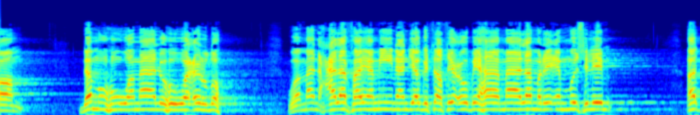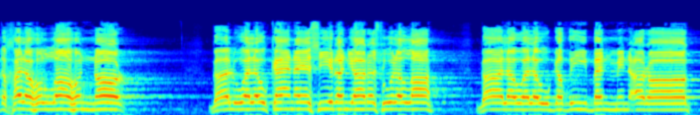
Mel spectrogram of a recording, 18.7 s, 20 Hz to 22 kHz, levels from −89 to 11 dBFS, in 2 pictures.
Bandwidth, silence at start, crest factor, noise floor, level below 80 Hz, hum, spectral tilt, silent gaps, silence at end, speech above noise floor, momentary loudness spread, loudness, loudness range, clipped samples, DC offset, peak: 10.5 kHz; 0 s; 14 dB; -51 dBFS; -56 dBFS; none; -2 dB/octave; none; 0 s; 38 dB; 7 LU; -13 LUFS; 3 LU; under 0.1%; under 0.1%; 0 dBFS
